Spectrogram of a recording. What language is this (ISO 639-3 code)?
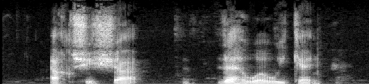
kab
